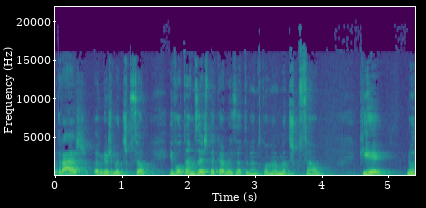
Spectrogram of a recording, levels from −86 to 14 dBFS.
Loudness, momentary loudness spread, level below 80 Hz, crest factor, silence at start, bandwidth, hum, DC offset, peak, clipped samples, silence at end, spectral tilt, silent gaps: -16 LUFS; 9 LU; -48 dBFS; 16 dB; 0 s; 18.5 kHz; none; under 0.1%; 0 dBFS; under 0.1%; 0 s; -4 dB/octave; none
